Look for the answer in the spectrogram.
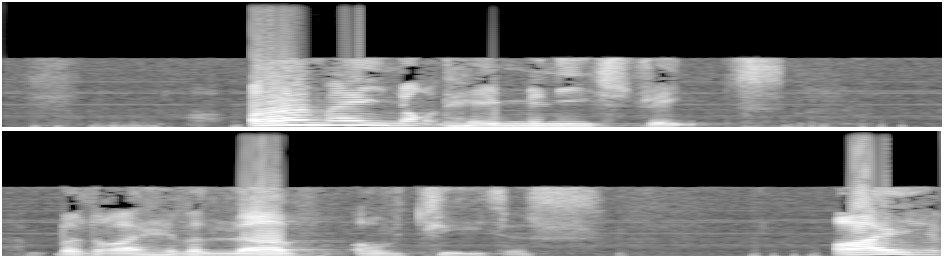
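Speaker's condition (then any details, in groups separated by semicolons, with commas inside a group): Cerebral palsy; discovered at age 2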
